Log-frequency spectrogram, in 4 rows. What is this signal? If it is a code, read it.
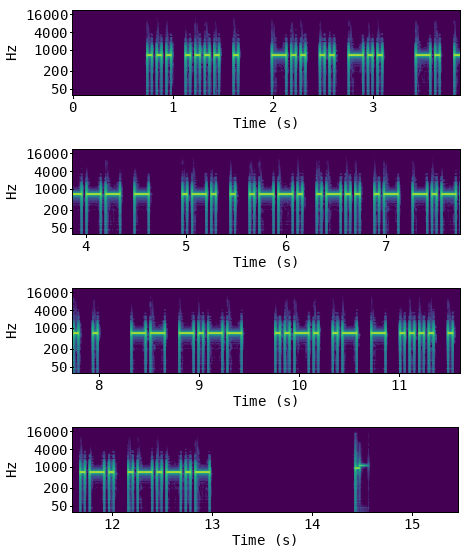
Morse code, heard as a keyed tone, about 25 wpm, 700 Hz. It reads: SHE DID NOT REPLACE MY FATHER.
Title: Sentences from Top 1400 Words 25wpm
